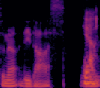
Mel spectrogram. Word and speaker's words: Adidas: Is that how we pronounce it now? Adidas.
